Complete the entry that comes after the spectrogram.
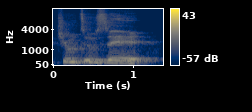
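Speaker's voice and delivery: usual speaking voice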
